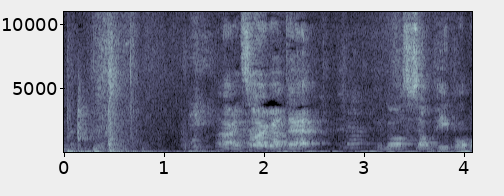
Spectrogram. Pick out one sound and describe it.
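A boy falls and thumps onto a wooden floor.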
